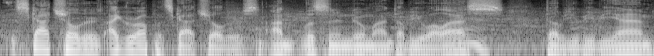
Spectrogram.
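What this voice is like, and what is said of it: Rough, slightly hoarse voice. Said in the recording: “my voice is a little rough. I'm not feeling 100% today”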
